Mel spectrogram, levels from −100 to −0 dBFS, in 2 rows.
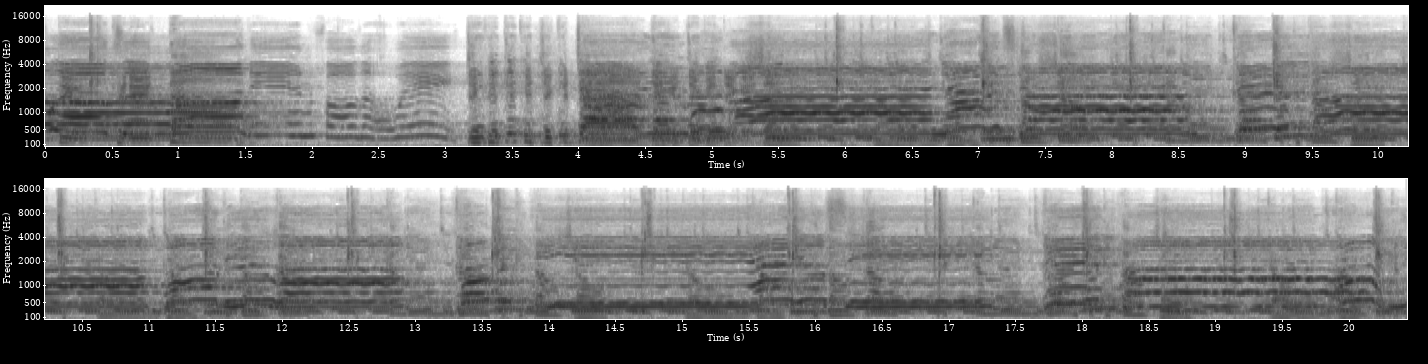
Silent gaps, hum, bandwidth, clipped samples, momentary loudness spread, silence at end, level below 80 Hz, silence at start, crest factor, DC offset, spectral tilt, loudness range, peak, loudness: none; none; 16 kHz; under 0.1%; 10 LU; 0 s; -54 dBFS; 0 s; 16 dB; under 0.1%; -3.5 dB/octave; 4 LU; -8 dBFS; -23 LUFS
